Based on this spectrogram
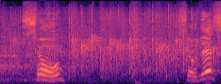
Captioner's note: applause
